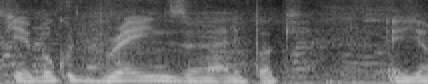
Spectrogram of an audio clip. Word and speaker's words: BRNS: Exactement, et donc c'est finalement très prononçable parce que c'est juste Brains, on a enlevé les voyelles.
